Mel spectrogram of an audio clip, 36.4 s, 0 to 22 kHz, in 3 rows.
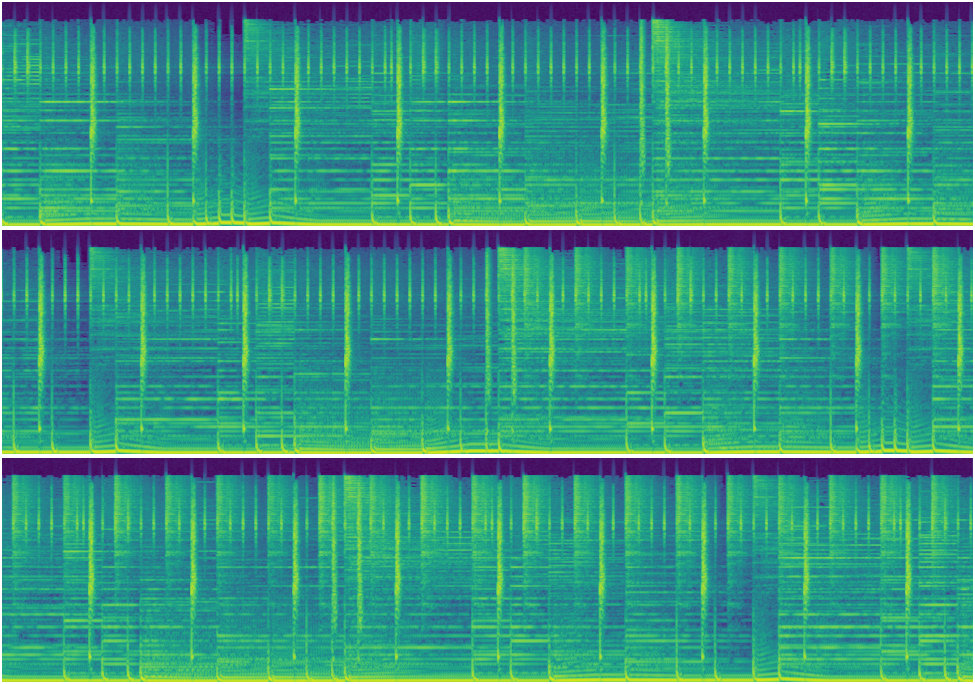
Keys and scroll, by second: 26.7 5, 27.0 Return, 30.7-33.3 typing, 34.6-36.4 typing.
